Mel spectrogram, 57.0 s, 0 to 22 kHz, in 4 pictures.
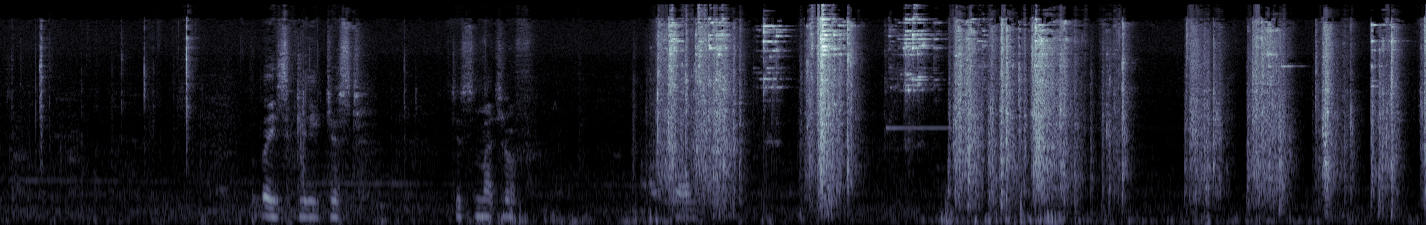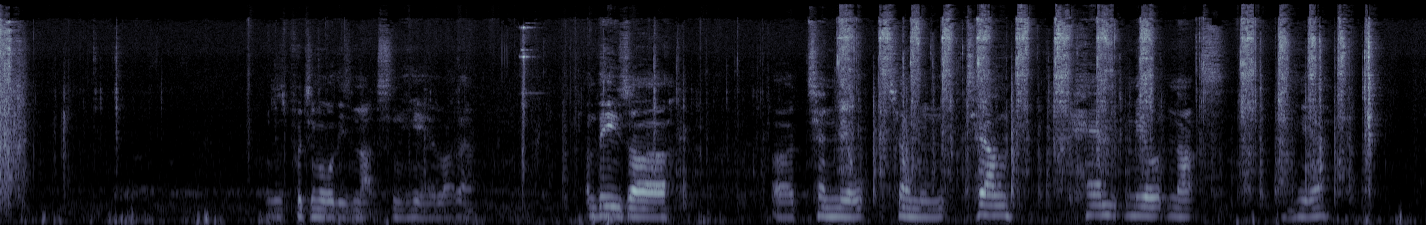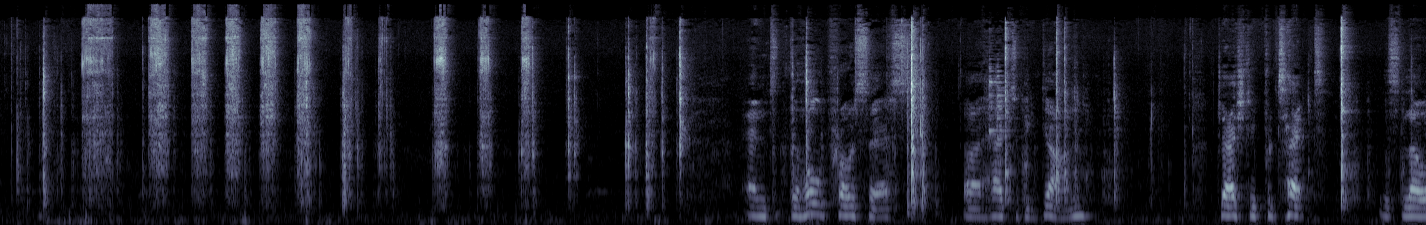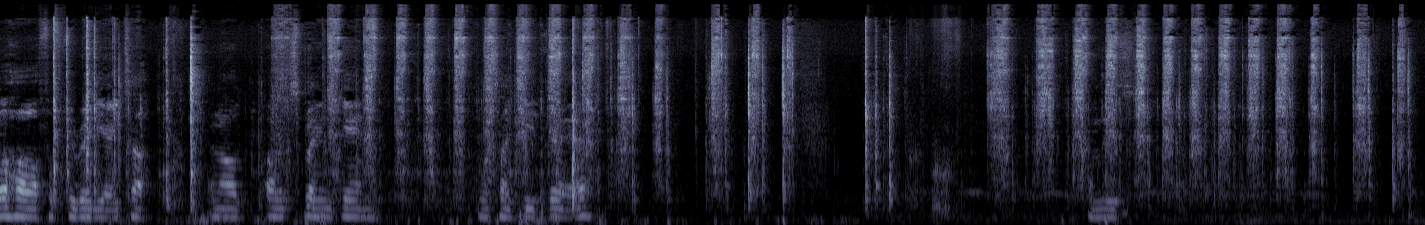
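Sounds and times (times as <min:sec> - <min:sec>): ratchet wrench clicking: 0:22.6 - 0:25.8, 0:26.6 - 0:27.8, 0:45.5 - 0:50.4, 0:52.7 - 0:57.0.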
